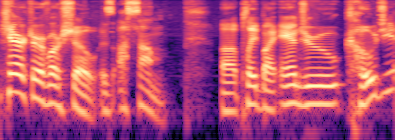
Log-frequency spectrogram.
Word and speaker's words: Ah Sahm: his TV show awesome is that what Ashan means no it's pronounced Assam but if you think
